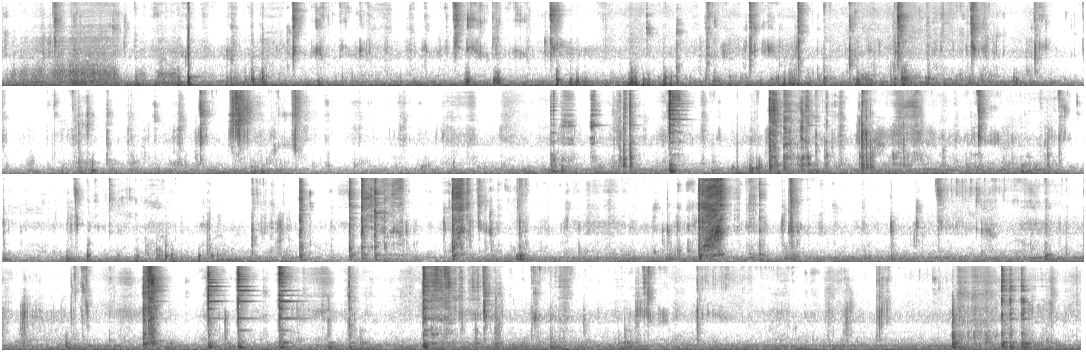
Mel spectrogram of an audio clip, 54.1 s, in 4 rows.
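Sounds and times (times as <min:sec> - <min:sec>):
person chewing and crunching: 0:02.3 - 0:19.1, 0:32.8 - 0:44.4, 0:46.2 - 0:54.0
spoon scraping on steel plate: 0:45.9 - 0:46.3.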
